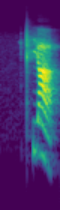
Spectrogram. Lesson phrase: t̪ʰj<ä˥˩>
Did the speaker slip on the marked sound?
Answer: no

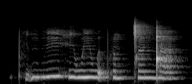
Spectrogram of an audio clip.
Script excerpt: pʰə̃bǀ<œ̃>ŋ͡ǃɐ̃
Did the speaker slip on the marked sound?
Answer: yes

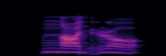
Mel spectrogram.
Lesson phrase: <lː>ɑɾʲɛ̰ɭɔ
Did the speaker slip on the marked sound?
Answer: yes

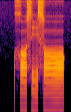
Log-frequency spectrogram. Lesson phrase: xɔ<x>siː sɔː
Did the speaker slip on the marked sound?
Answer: yes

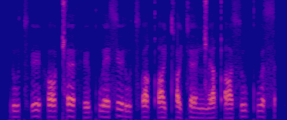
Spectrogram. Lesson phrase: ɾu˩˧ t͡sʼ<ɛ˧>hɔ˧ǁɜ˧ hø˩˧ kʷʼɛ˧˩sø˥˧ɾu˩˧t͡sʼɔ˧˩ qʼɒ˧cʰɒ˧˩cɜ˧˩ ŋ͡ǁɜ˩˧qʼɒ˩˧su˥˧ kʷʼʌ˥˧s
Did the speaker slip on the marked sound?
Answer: yes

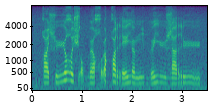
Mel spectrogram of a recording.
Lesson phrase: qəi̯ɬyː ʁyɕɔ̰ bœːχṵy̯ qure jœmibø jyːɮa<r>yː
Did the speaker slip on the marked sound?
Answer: no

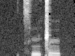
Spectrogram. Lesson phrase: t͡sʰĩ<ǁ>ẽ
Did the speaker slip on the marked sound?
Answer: no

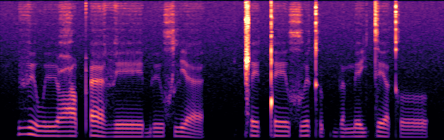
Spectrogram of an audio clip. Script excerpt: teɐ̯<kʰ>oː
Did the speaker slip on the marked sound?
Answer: no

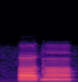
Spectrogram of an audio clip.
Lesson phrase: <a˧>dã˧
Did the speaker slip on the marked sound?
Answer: no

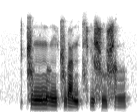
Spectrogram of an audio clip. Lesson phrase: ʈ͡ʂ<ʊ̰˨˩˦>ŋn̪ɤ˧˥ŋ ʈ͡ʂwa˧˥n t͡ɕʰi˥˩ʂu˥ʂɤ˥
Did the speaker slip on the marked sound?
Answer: yes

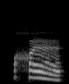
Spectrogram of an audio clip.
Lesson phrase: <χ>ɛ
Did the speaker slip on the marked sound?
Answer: no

